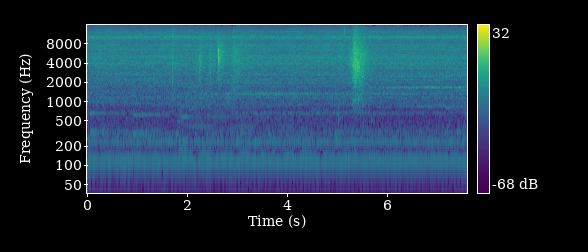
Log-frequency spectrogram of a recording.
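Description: A steady low machine hum, with a few faint clicks and a short scrape about five seconds in as metal shifter parts are handled on the transmission.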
